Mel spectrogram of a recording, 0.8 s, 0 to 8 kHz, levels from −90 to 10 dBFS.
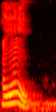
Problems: low volume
